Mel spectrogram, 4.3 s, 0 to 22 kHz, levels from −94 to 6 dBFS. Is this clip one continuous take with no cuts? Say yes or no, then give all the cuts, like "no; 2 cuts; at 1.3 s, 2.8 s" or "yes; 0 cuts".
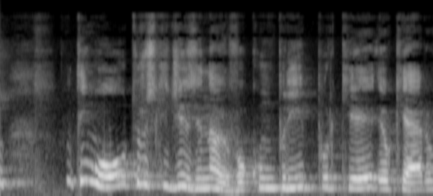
yes; 0 cuts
